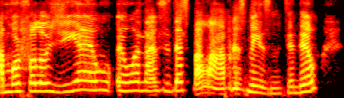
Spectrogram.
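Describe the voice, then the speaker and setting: A woman with a Goiás accent talks at a fairly quick pace in a high voice with lively intonation, recorded very cleanly against a silent background with a dry, close sound and no echo. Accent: Goiás Brazilian Portuguese (caipira r). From Brazil, Goiás. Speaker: English teacher. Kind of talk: bilingual Bible study lesson. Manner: conversational, with frequent fillers and repetitions.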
